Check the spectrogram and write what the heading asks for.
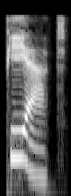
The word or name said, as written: piat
